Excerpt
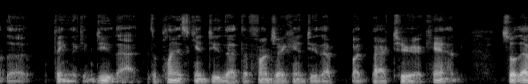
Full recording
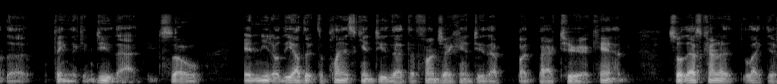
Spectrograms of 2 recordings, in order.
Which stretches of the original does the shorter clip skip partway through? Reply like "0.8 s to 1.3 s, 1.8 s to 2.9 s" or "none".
1.6 s to 3.2 s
